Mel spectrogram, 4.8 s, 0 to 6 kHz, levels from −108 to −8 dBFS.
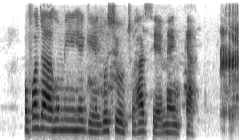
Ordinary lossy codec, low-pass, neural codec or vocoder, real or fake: none; 5.4 kHz; none; real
